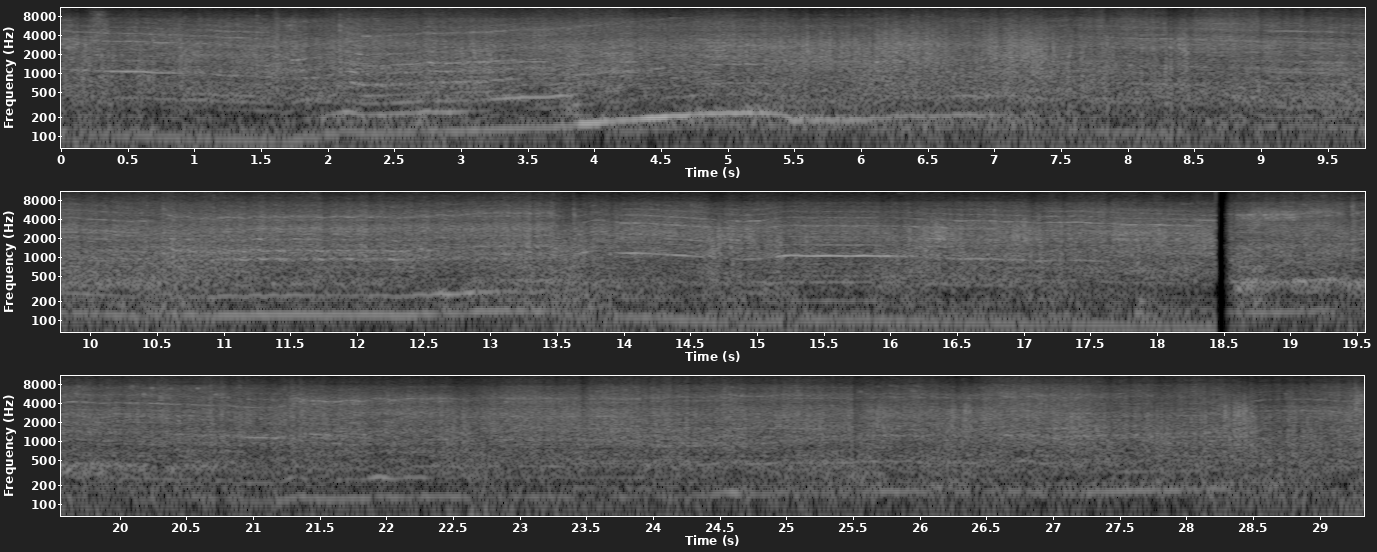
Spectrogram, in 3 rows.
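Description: Yamaha YXZ1000R side-by-side's three-cylinder engine revving up and down as it is driven on a dirt track, its pitch climbing sharply about four seconds in. The sound drops out for an instant about two-thirds through, and a similar engine note running through the gears follows.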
